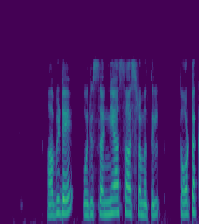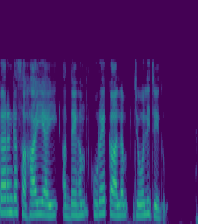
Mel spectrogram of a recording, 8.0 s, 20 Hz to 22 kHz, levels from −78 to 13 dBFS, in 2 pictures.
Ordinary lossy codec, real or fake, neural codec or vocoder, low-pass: none; fake; codec, 16 kHz, 16 kbps, FunCodec, trained on Chinese and English, 50 frames a second; 7.2 kHz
